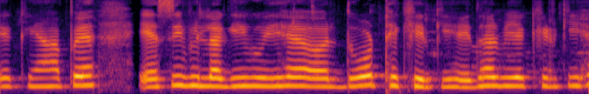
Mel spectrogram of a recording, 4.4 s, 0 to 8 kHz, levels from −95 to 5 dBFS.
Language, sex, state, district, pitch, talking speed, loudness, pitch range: Hindi, female, Jharkhand, Palamu, 270 Hz, 245 wpm, -15 LUFS, 260-280 Hz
